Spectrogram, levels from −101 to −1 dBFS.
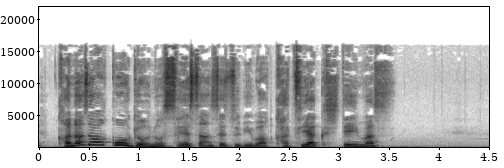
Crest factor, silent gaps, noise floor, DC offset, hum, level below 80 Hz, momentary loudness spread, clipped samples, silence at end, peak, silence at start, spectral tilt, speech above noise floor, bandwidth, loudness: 18 dB; none; -48 dBFS; under 0.1%; none; -50 dBFS; 7 LU; under 0.1%; 0.85 s; 0 dBFS; 0.2 s; -3 dB/octave; 32 dB; 16.5 kHz; -16 LUFS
